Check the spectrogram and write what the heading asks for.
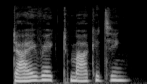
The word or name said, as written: marketing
